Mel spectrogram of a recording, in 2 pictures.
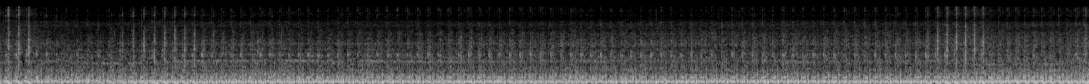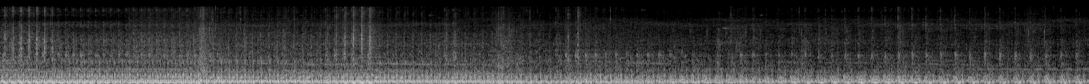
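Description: A small engine chugs steadily and loudly close by.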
